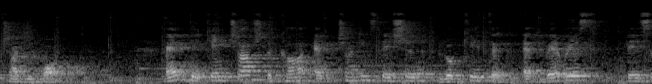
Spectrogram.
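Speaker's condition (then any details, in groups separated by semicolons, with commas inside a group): No condition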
